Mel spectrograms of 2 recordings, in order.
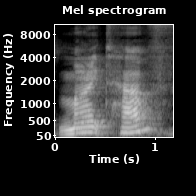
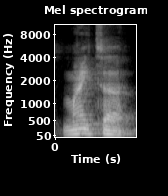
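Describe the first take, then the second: First: Both words are said fully and separately. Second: The 'have' becomes a weak 'uh' sound.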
